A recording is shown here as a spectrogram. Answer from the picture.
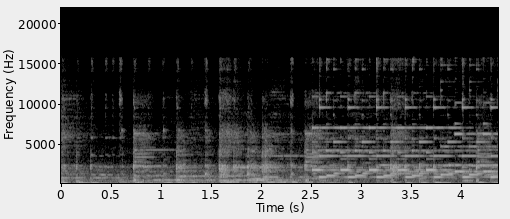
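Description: Ultimate Fire Link slot machine playing its electronic bonus music and reel-spin sounds during free games. About halfway through, a quick run of short repeated chiming notes starts as a win is counted up.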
